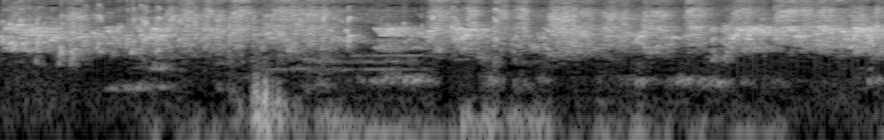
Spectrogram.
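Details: Budgerigars munching grass and moringa in winter, warbling in an even wash of high chirps, with a brief low crunch early on and soft feeding sounds after.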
